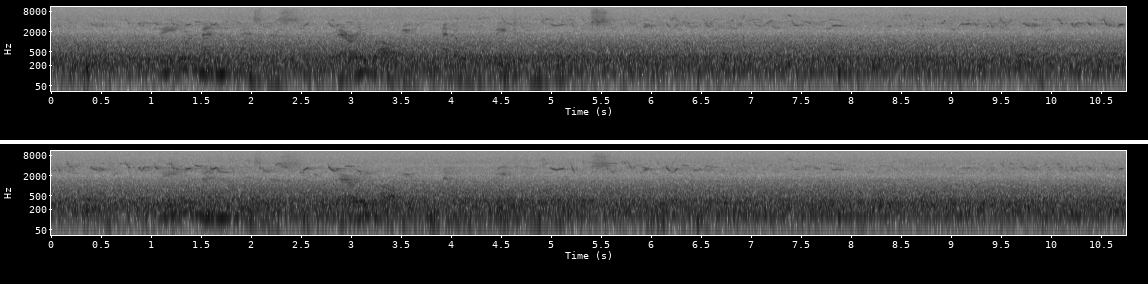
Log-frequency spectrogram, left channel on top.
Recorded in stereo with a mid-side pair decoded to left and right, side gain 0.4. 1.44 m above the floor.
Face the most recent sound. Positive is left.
turn(degrees=55)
